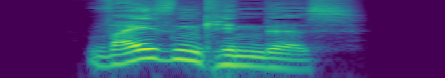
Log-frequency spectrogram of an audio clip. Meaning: genitive singular of Waisenkind
- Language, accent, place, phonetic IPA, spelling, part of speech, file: German, Germany, Berlin, [ˈvaɪ̯zn̩ˌkɪndəs], Waisenkindes, noun, De-Waisenkindes.ogg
